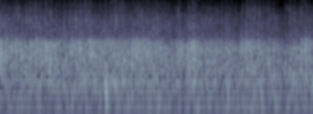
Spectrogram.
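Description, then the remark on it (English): A church audience claps steadily and densely as a praise offering to God during a morning worship service, a sustained wash of many hands applauding together at an even level throughout, with no voices standing out. “I rather than clapping for them, I want you to give a praise offering to God for their service this morning.”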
